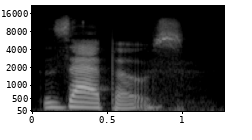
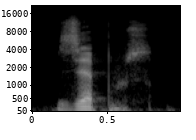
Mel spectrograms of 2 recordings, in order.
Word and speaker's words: Zappos: So, a normal Brazilian without pronunciation training would probably say zippos, zippos, something like that. But it's zappos. Zappos.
